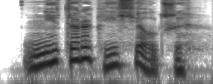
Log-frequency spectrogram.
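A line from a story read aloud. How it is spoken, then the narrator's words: Calm. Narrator (Russian): спокойно сказала леди Августа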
